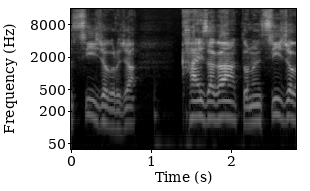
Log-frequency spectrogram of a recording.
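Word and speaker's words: Caesar: 아니고 아 웰스 있어 카이사 라고도 하고 영어 발음은 씨저 그렇죠 카이 자가 또는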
